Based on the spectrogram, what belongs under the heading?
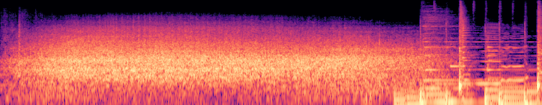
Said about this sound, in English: Doors closing. Conservatory, Central Park Drive is next. This is a green line train to Harlem and Lake.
